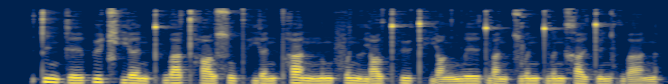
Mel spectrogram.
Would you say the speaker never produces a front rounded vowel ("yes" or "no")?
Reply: no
